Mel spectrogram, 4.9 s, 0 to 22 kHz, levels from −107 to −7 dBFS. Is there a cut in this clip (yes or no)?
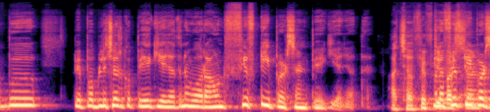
no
